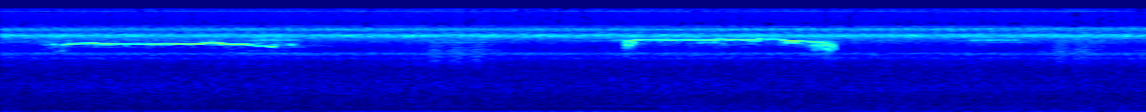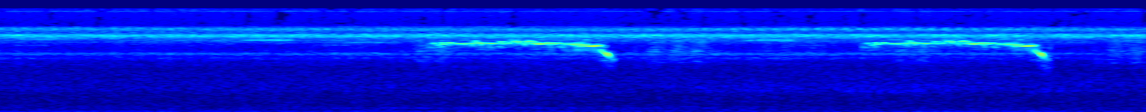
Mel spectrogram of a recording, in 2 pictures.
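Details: Caspian tern calling in flight: four drawn-out, high, strained notes, each about a second long with a sharp downward drop at the end, spaced a few seconds apart over a steady buzzing insect chorus.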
